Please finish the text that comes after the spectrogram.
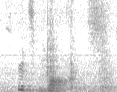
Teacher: by using the high prehead i'm adding enthusiasm to it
